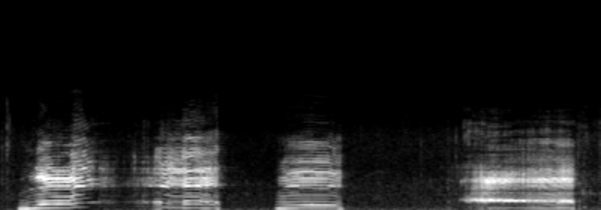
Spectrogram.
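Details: Paralysed goat under attack by a Komodo dragon in a dry riverbed at Komodo Village; four hoarse, quavering bleats of about half a second each, spaced roughly a second apart, over a constant low hum.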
